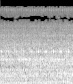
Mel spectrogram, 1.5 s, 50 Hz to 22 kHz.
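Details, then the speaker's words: Opel Insignia 1.6 CDTI diesel, automatic, after engine bay cleaning during major service. Even, steady diesel clatter at idle with no misses or knocks; the engine runs well. "Aracımızın çalışması gayet güzel"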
